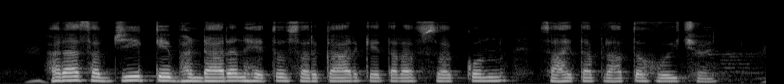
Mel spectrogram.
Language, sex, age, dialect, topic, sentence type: Maithili, male, 18-24, Southern/Standard, agriculture, question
